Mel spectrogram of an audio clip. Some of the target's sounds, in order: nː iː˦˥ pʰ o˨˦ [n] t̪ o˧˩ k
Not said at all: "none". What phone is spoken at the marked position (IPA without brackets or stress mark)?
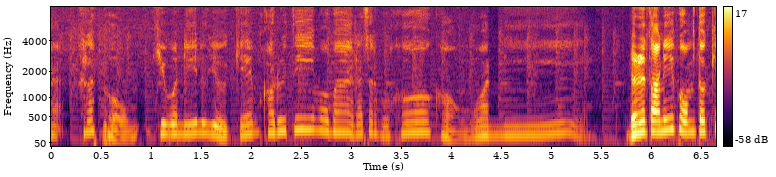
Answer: m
